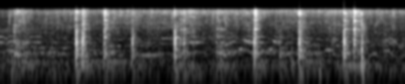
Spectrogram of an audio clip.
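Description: Sliced onions and capsicum sizzling in hot oil in a kadai, stirred with a utensil that knocks and scrapes against the pan in about eight sharp clicks.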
